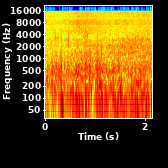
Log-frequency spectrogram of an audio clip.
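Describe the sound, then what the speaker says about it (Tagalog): A fishing boat rocks at sea in strong waves and gusting wind, a loud, continuous rumble of wind buffeting and water rushing close by with no talk. "Ang lakas ng alon."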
